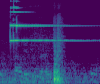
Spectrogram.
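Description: A single bright bell-like ding that rings on and fades slowly. A short rushing sound comes about a second in.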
